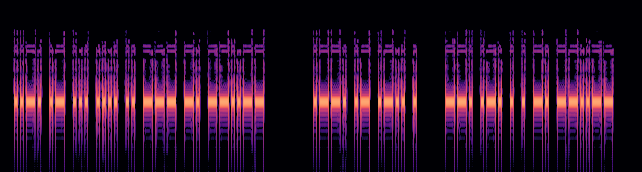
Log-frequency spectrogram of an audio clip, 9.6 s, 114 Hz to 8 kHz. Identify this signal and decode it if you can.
Morse code, heard as a keyed tone, about 27 wpm, 650 Hz. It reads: FASHION, PALE GREEN,
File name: Book Two / 01-Chapter 1 - 27 WPM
